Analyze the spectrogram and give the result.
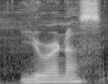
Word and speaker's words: Uranus: Uranus, etc. – Yeah. – Thank you for pronouncing that correctly.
